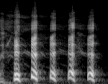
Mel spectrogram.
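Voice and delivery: high, loud burst of laughter. Real, not acted. Vlogger cracking up at own joke, loud laugh.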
